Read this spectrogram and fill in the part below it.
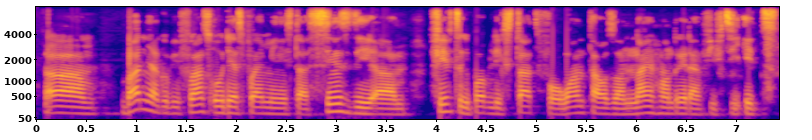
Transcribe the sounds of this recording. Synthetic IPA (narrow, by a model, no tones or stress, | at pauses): ʌm | badniaɡubifɹãnsodɛspʰɹãɪ̃mːinistəsĩns̬ðəʌm | fiftɹipɔblikstatsfɔwɔ̃nθaʊzə̃ndnãɪ̃nɦɔ̃ndɹɛdãnfiftʰiʔet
